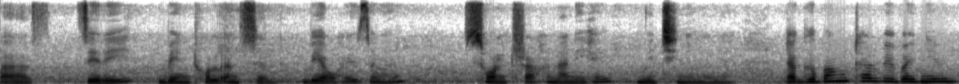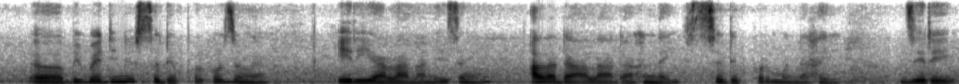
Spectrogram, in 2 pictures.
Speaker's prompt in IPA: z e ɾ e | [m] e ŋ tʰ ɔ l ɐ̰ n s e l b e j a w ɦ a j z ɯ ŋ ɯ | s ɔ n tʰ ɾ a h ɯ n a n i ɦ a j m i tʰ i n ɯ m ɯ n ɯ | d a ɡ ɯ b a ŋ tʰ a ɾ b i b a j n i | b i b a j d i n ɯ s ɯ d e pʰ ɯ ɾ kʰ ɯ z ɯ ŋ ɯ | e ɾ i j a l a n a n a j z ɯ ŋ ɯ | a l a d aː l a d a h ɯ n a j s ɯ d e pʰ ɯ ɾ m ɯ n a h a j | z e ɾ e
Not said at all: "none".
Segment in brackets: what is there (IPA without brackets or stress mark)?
b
